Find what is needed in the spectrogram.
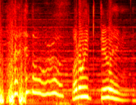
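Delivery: high, stunned disbelief; can't believe what you're reading; incredulous. Real, not acted. Shocked reaction to review.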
